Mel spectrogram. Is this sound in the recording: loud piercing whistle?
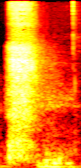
no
